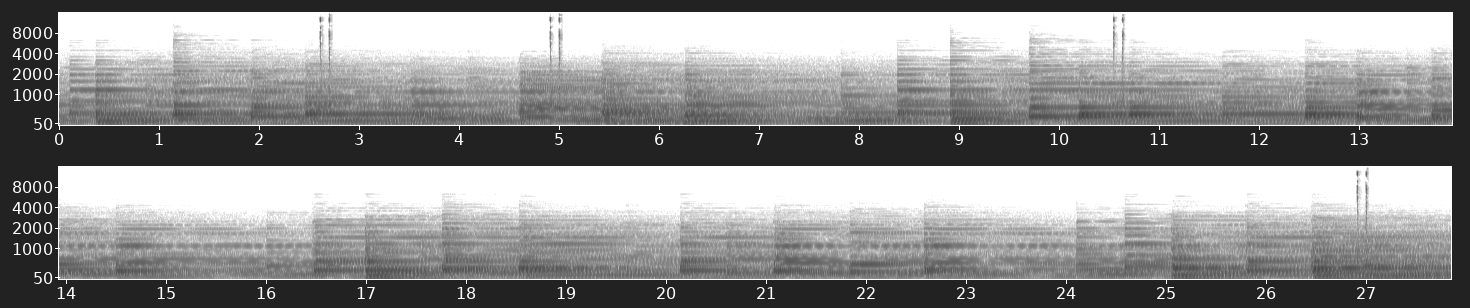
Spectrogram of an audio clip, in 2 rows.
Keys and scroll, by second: 2.6 ctrl+alt+shift+e, 8.8 ctrl+j.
